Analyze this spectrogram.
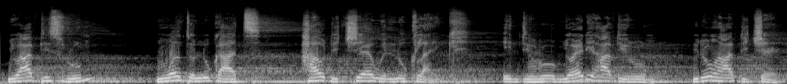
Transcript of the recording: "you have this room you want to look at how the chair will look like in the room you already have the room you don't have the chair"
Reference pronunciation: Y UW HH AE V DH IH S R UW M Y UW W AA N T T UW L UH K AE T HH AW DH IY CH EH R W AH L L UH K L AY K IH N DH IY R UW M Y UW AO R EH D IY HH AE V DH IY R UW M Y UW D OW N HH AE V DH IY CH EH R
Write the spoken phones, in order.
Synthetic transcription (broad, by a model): Y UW HH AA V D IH S R UW M Y UW W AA N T T UW L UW K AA T HH AW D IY CH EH W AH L L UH K L AY K IH N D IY R UW M Y UW AO R EH D IY HH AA V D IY R UW M Y UW D OW N HH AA V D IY CH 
